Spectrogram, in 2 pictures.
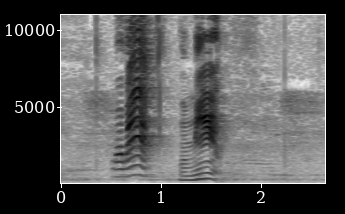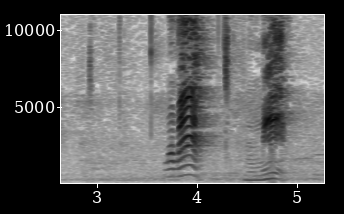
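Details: Talking pet parrot that says mummy: four separate rasping, word-like syllables, each rising then falling in pitch, given in two pairs with a quiet gap between, in a small room.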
